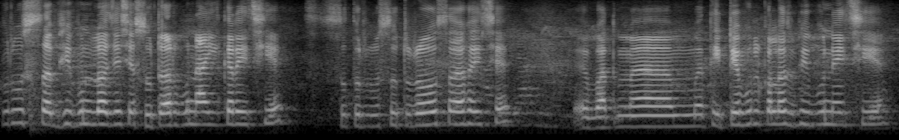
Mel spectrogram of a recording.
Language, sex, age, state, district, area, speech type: Maithili, female, 45-60, Bihar, Purnia, rural, spontaneous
